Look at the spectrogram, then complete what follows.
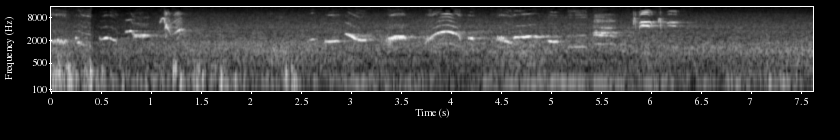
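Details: Male common blackbird, one of a species with many song patterns, singing in Zurich canton, Switzerland, on 21 February 2017: arched mellow fluted notes and warbles, then high squeaky twitters, over a low steady hum.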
